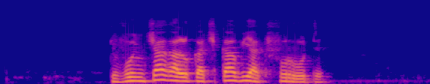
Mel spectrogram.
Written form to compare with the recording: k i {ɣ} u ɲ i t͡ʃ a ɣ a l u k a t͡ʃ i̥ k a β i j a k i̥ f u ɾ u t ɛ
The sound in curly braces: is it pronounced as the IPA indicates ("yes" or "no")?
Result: no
